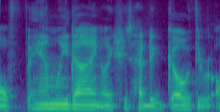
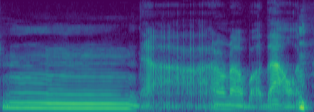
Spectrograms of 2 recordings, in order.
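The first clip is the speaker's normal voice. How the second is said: hesitant refusal; 4 semitones higher, slower than usual. Retold or imitated. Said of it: "And he's like".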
